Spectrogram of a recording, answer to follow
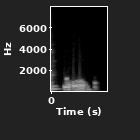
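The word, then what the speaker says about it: это: এতো এতো ময়া এ, সিমিয়া। হ্যাঁ, সিমিয়া। এতো মায়া পাপা। এটা মই পাপা, ভাই এটা হবে এতা, এতা আ উচ্চারণ হবে, এতা এটা ময়া মামা।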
